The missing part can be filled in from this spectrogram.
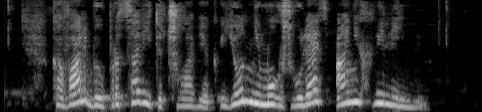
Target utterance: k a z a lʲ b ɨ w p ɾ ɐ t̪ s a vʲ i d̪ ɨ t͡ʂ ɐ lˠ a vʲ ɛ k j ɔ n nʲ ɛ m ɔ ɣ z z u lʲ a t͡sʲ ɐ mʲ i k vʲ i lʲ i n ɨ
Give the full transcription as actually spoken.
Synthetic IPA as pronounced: k a v a lʲ b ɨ w p ɾ ɐ t̪ s a vʲ i t̪ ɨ t͡ʂ ɐ lˠ a vʲ ɛ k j ɔ n nʲ ɛ m ɔ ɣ z ɣ u lʲ a t͡sʲ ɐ nʲ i x vʲ i lʲ i n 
